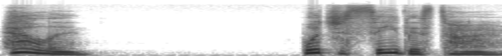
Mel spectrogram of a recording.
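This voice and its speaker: A woman puts on a character voice that is breathy and shaky at a fairly low pitch, recorded with a dry, close sound and no echo. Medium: audio drama.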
